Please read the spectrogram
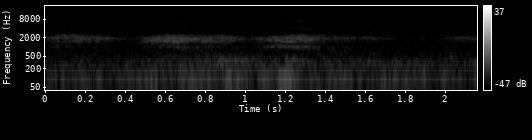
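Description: Near silence: room tone, with two faint, short calls about half a second and a second in.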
